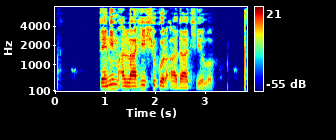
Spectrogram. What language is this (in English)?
Phalura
